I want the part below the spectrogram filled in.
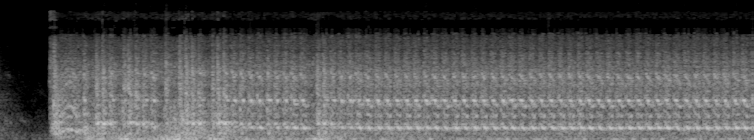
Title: Super hard start lots or cranking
